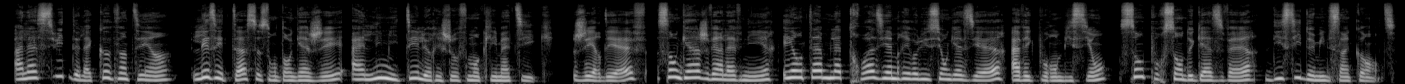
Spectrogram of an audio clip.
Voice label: Corporate French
